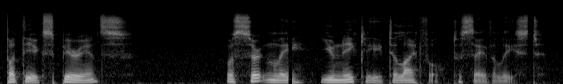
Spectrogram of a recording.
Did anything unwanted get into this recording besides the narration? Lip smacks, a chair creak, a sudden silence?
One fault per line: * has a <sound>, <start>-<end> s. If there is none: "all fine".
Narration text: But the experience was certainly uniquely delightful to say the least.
* has a dropout, 2.9-2.9 s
